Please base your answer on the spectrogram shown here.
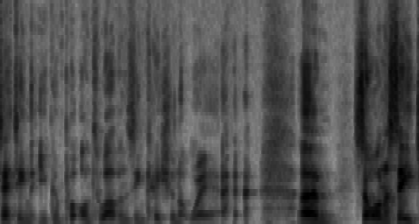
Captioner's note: chuckles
